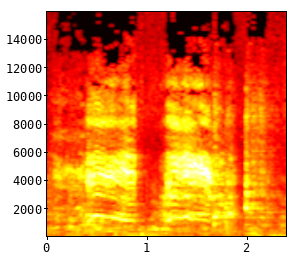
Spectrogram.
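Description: A pen of hungry pigs on a Heifer farm, being fed during farm chores, squeals and grunts loudly and continuously, high-pitched overlapping squeals rising and falling with a few brief breaks.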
